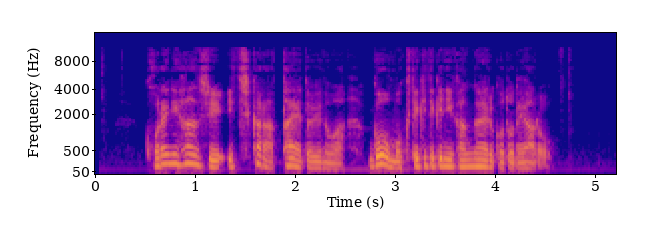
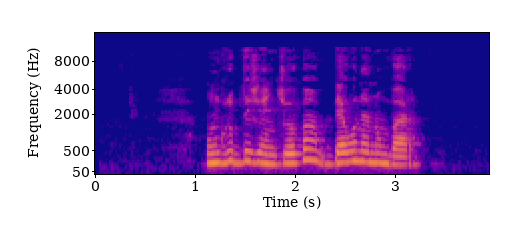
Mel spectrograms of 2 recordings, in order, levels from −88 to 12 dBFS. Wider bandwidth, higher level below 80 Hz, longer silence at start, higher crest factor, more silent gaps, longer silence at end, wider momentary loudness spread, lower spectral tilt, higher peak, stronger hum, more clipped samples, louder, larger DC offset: about the same, 11.5 kHz vs 11.5 kHz; first, -56 dBFS vs -72 dBFS; second, 0.5 s vs 1.1 s; about the same, 18 dB vs 14 dB; neither; about the same, 0.65 s vs 0.7 s; first, 9 LU vs 4 LU; about the same, -6.5 dB/octave vs -6.5 dB/octave; first, -6 dBFS vs -12 dBFS; neither; neither; about the same, -23 LUFS vs -25 LUFS; neither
